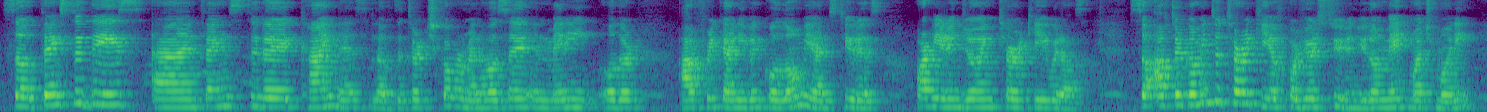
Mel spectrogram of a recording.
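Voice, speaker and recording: Bright-voiced woman host, echoey room. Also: mid-range voice, fairly even intonation, normal speed. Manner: chatty, guiding questions. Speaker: host, interviewer. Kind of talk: casual interview chat. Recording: echoey room, distant mic.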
